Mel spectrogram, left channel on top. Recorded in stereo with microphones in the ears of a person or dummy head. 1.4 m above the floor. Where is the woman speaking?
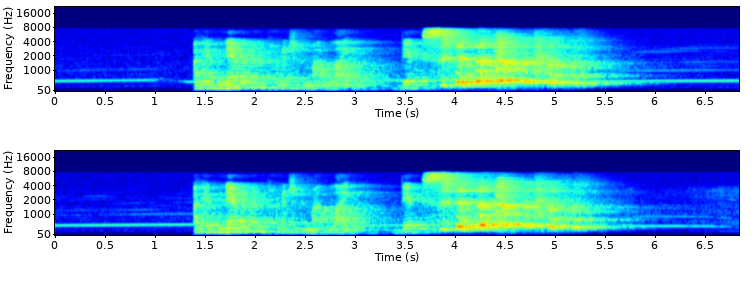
15° right (ahead or behind), 1.0 m.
